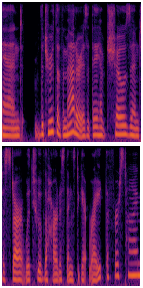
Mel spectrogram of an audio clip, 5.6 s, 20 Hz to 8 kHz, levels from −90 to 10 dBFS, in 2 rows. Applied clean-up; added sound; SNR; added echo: none; none; none; none.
